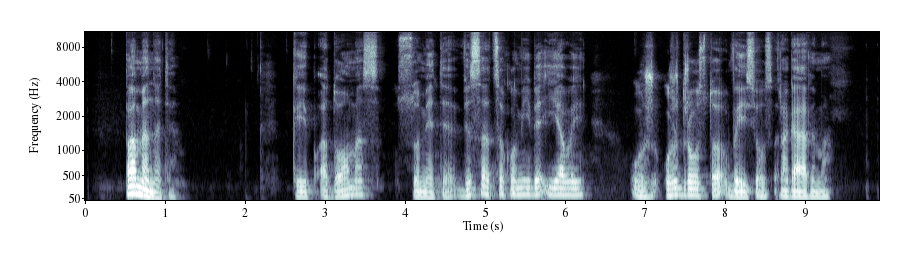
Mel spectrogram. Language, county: Lithuanian, Klaipėda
